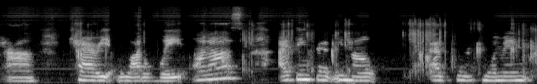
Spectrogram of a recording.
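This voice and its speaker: A woman's voice: fairly low pitch, unhurried. A woman counselor introducing herself on an online panel, speaking in an earnest, encouraging way over a staticky, crackly call connection. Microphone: remote call line.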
